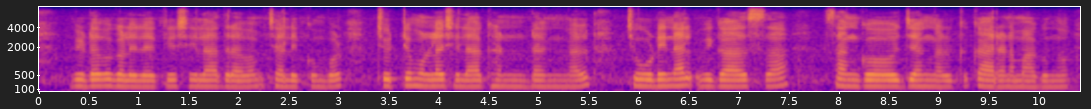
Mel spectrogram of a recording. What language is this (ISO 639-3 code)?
mal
